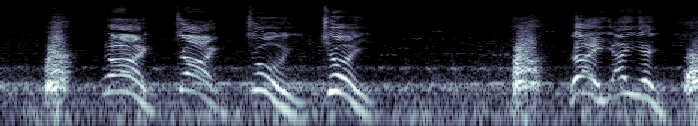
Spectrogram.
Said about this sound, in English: We do. Named Ron. Yes. But he never says anything. We've been working on trying to get him to bark, right?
